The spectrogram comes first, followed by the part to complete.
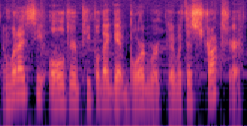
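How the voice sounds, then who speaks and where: A man's voice: mid-range voice, very animated, brisk, dark tone. A man leading a gaming group in casual voice-chat talk, rambling and swearing, restarting his words often. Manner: rambling and profane, with many restarts. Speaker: gaming community leader.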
